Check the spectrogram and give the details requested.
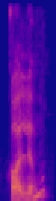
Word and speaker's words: column: pronouncing the l okay the next rule is about silent letter n n is not pronounced when it comes after m at the end of a word for example column him autumn solemn condem it's not difficult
